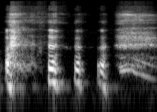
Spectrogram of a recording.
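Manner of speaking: real giggle breaking out, high; high amused laugh; high burst of laughter. Real, not acted.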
